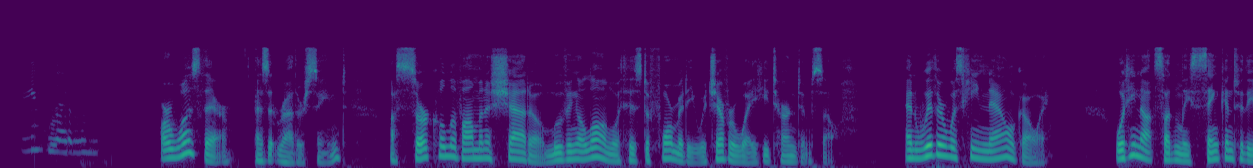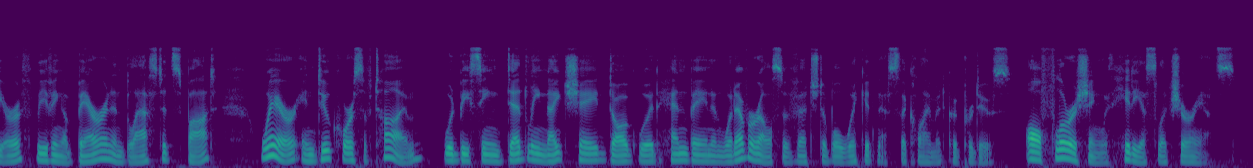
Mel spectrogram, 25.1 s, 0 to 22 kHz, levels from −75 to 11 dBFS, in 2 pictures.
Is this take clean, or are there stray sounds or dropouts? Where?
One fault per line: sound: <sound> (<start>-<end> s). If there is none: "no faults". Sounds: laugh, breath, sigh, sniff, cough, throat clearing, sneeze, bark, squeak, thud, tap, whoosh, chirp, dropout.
sound: laugh (0.2-1.1 s)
